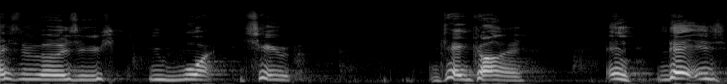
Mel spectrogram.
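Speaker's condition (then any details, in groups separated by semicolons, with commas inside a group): Cerebral palsy; from birth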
